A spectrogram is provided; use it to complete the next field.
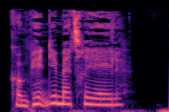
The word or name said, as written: kompendiemateriale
